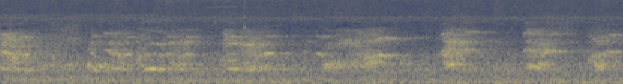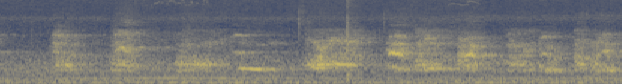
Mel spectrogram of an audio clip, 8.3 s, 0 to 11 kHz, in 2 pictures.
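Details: Blackcreek and Bluetick hounds running rabbits on April 4, 2013: a pack bays in overlapping, irregular bursts, roughly two voices a second, with a faint steady low hum underneath.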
